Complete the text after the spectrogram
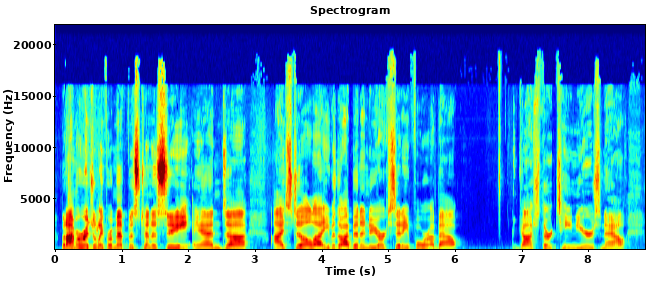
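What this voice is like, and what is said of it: Southern US drawl. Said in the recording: “a little bit of a Southern accent. A lot of people say that I talk funny, that I drawl ... we like to savor our vowels, so we just hold on to them for a little bit”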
